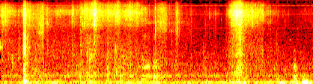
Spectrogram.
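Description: Faint footsteps through dry leaves and brittle brush, with a sharp click just after the start and a louder rustle about three seconds in.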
